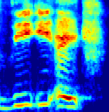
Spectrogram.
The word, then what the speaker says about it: Wehiwa: So if you take his name, it's Wehiwa. Replace both W's with V's. So it's Vehiva.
